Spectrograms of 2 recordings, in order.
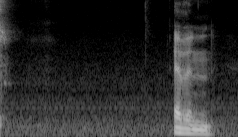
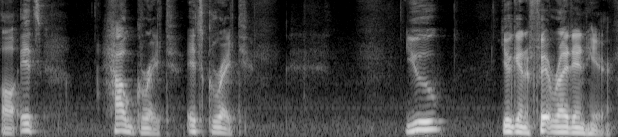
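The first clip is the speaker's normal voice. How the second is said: lightly raised, hearty host voice; hint of a jovial innkeeper; 3 semitones higher, 5 dB louder than usual. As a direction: welcome her like a slightly pushy host. Tony welcomes the newcomer.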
